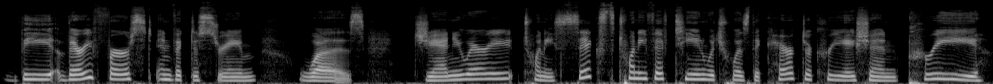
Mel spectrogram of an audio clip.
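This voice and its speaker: A woman's voice: medium pitch, slow, smooth, dry recording, studio quality. A woman chatting as a guest on a fan podcast, laying out details precisely. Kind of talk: casual fan podcast chat.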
